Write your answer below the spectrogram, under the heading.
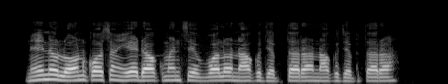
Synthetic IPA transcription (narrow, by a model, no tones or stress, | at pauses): neːnuloːnkɔːsɐmeːɖaːkumeɳʈsiʋːaːloːnaːkut͡ʃɛp̚t̪aːɾaːnaːkut͡ʃɛbut̪aːɾaː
